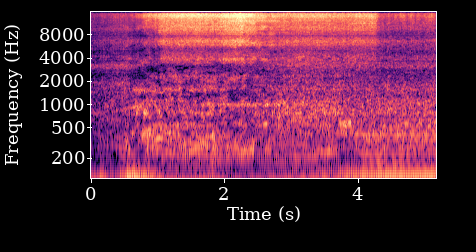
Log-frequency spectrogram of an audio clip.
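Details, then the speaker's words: 2021 Honda Scoopy that stumbled under throttle with no MIL lit, after the DTCs were cleared and the ECM reset with a scan app; the engine revs smoothly with no stumble, now running normally. The title points to a CKP sensor error. "Ini Scoopy sudah terasa normal. Kita coba ngeber. Oke, ini sudah normal."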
